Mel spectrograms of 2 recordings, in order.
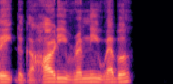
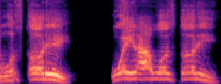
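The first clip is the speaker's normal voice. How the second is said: mock surprise; 8 semitones higher, slower than usual. Real, not acted. Mock surprise at own age.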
